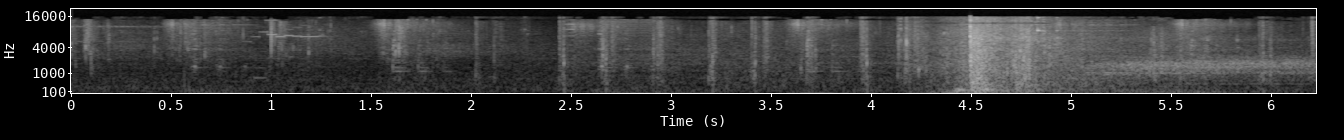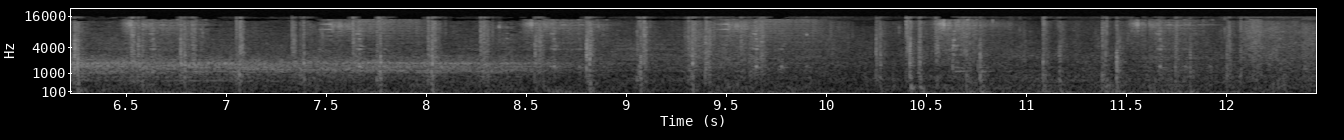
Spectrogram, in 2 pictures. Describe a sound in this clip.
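Quick footsteps run on a hard floor.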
